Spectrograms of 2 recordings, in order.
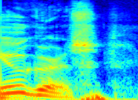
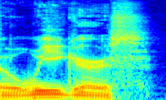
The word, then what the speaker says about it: Uyghurs: I think they're pronounced the Uyghurs. Uyghurs.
